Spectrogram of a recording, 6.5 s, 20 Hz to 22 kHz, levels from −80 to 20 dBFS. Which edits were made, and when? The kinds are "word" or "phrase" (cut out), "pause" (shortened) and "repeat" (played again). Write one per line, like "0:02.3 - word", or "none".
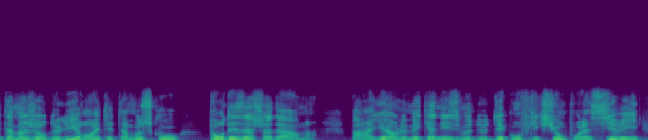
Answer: none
